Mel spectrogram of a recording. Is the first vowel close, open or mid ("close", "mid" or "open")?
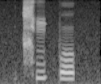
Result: close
